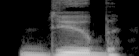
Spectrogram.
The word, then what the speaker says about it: dubh: A larger number bear the Gaelic title of dubh, often hidden from a casual observer by its pronunciation of u, which it receives when aspirated, dubh.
